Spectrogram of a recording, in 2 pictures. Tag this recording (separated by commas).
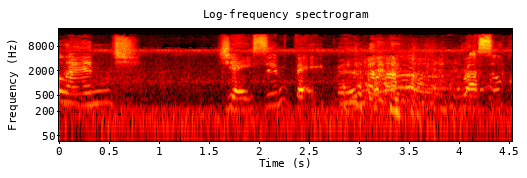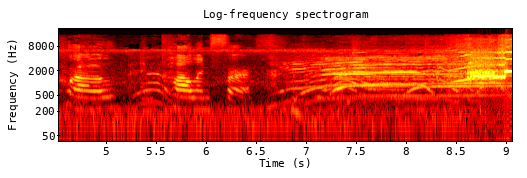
Speech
